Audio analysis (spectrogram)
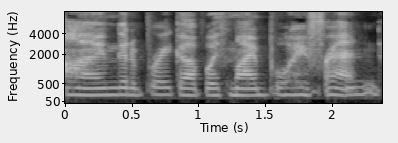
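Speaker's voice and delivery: slow, eerie, unsettling, creepy voice. Recounting what a girl said in a Comedy Store bathroom, imitating a creepy voice. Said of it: "she said it in like the creepiest voice".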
